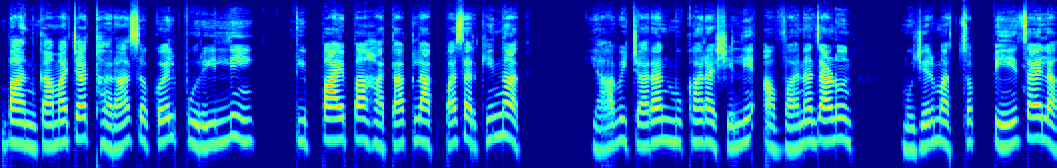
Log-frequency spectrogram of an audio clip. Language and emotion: Goan Konkani, sad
